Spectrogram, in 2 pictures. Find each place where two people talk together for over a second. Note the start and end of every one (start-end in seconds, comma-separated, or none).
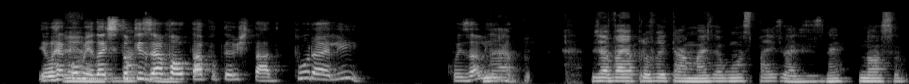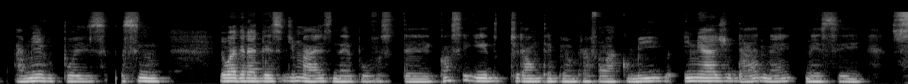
0.6-1.9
